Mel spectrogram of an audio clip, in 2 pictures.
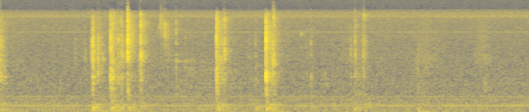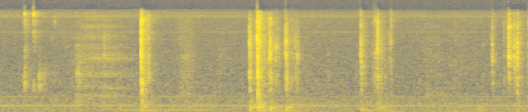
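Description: Computer keyboard typing: faint, irregular keystrokes in short runs with pauses between.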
